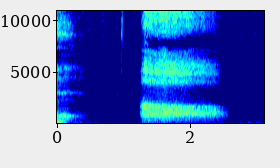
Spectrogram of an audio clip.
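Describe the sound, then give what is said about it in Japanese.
Slow breathing in and out, a soft breath and then one long, airy exhale, quiet and alone with no talk. “吸って、吐いて、また吸って、”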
